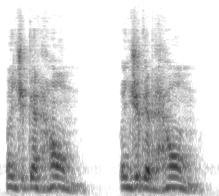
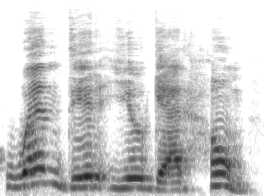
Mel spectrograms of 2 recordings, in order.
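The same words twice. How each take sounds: First: When did you get home run together as wen-djuget-home; quick casual spoken English; fast native contraction. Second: When did you get home, slow and separate; careful textbook pronunciation; every word spelled out; slow written form. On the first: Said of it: "Só que na língua falada". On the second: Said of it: "A frase escrita deveria ser". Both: Shown as a demonstration.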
